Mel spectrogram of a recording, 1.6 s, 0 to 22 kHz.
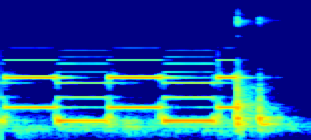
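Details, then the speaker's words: Defibrillator on an ECG rhythm generator simulator: synchronized cardioversion at 360 J for ventricular tachycardia, converting to sinus rhythm. Alternating two-pitch charged-alert tones end in a brief clunk at shock delivery. "so uh let's let's actually do uh synchronized cardioversion here sync right flagging charge so once i deliver it it should go to normal science"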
